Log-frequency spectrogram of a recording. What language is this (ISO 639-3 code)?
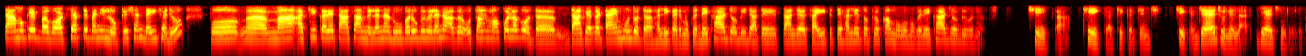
snd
